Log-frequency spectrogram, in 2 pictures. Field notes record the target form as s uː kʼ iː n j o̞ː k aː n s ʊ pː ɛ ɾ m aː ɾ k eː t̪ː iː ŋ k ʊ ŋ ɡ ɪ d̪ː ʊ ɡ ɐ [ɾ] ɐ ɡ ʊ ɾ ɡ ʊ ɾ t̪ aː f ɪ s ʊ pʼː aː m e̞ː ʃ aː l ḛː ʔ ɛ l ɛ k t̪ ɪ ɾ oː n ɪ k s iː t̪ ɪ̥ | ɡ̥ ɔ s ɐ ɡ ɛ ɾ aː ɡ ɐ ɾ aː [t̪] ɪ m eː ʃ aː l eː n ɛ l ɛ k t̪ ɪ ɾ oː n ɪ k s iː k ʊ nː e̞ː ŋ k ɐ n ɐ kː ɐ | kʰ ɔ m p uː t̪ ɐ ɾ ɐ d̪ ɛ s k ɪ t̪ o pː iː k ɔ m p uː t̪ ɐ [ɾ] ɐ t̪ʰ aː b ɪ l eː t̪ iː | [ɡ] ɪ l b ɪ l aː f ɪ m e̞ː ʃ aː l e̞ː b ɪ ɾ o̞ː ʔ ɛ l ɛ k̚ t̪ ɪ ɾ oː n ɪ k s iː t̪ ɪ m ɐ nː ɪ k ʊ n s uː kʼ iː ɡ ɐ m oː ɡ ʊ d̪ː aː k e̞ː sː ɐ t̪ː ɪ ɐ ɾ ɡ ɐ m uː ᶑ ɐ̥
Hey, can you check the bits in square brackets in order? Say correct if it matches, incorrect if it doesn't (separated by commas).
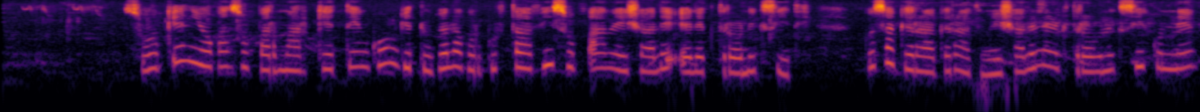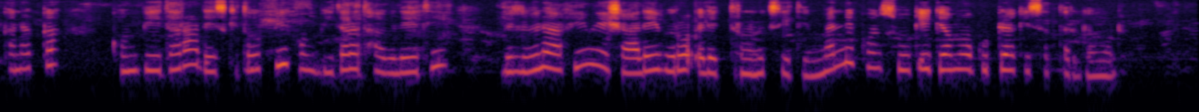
incorrect, correct, correct, incorrect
